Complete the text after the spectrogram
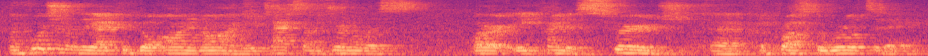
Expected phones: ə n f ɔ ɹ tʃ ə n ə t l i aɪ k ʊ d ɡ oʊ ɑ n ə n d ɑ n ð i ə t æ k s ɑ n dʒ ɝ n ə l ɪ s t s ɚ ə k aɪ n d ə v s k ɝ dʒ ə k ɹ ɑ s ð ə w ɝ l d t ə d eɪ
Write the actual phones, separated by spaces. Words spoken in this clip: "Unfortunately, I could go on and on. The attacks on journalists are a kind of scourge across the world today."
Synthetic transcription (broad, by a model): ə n f ɔ ɹ tʃ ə n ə t l i aɪ k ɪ d ɡ oʊ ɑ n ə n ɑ n ð i ə t æ k s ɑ n dʒ ɝ n l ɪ s t s ɚ ə k aɪ n d ə v s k ɝ dʒ ə k ɹ ɑ s ð ə w ɝ l d t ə d eɪ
